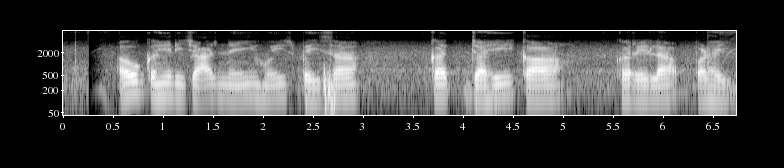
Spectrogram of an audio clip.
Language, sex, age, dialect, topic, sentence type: Chhattisgarhi, male, 18-24, Western/Budati/Khatahi, banking, question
